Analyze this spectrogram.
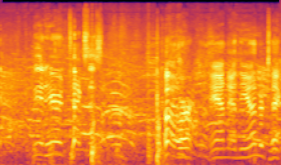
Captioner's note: pounding mat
